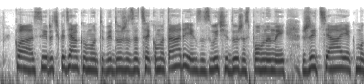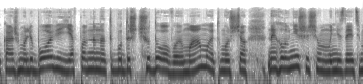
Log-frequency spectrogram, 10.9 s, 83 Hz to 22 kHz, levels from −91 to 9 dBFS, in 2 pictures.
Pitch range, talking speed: 200-235 Hz, 160 wpm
